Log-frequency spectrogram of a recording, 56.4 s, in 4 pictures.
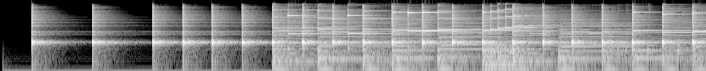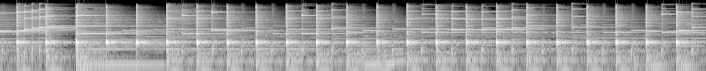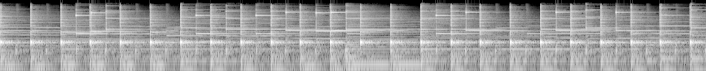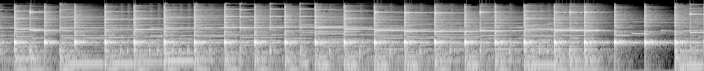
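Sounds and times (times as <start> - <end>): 
glockenspiel: 3.1 - 56.4.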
